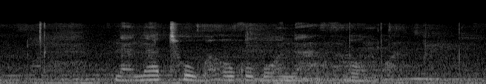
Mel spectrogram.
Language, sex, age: Xhosa, female, 31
